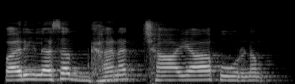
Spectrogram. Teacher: Ghana, gha and chaya, cha are mahapranah.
